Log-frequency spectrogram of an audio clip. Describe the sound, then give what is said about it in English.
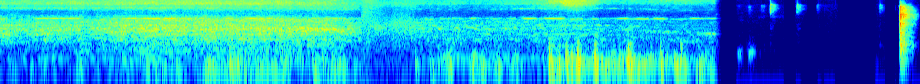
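A fire truck rumbles past outside, a loud, steady roar of engine and road noise that surges, fades, and cuts off abruptly, followed by brief faint clicks and a final thump. “Okay, the fire truck is here.”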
